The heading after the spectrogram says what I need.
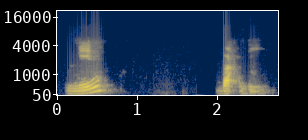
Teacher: nun ni mati bertemu dengan ba hidup. Kan, mati bertemu hidup. Jadi nun ni kita kena tukar kepada mim. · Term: iqlab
